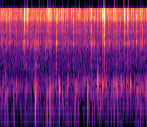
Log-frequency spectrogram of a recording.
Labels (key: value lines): label: biophony, chatter
recorder: HydroMoth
